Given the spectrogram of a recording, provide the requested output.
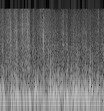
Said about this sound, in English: As you can see, the wind is picking up a little bit.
